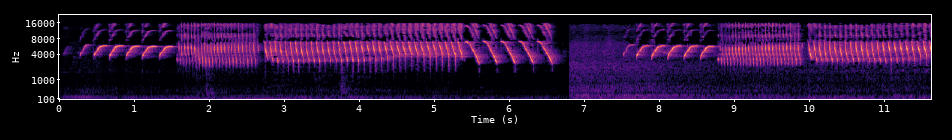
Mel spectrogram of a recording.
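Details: Vigorous canary song meant to excite both sexes toward mating, with fast repeated whistled notes leading into long rolling high trills, a short quiet break midway, then renewed trilling over low hum.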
